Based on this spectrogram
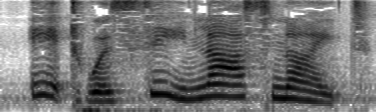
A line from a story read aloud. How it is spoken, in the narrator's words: screamed the ape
